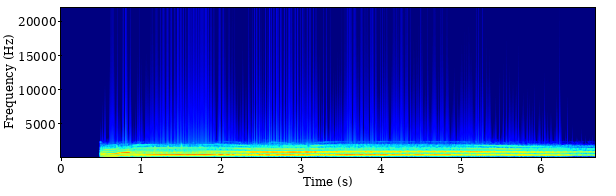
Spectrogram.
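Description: A wolf gives one long, smooth howl that swoops up quickly, then holds a steady, mournful tone.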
